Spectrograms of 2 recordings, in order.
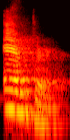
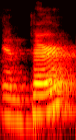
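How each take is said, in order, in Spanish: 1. El acento está en la primera sílaba. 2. El acento está en la segunda sílaba. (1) "es enter ... la primera sílaba está cargada y no la segunda" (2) "No es enter"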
